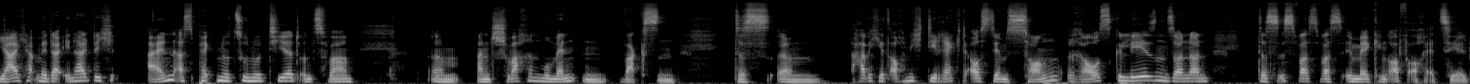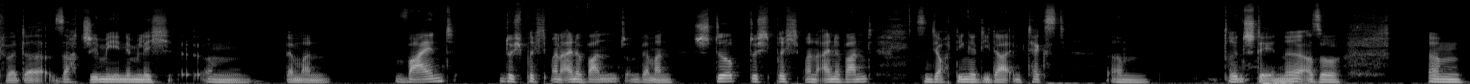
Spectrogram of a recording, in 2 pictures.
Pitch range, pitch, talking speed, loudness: 110-140 Hz, 120 Hz, 150 wpm, -28 LUFS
